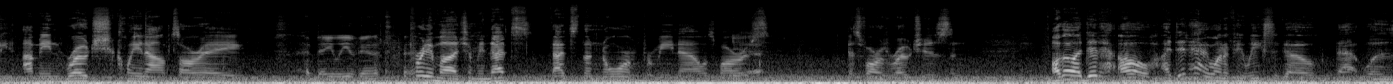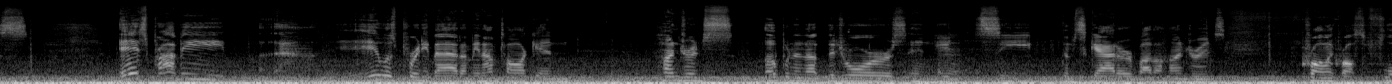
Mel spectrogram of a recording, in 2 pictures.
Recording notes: On the road to sunny Orlando Florida and decided to record a roadcast.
